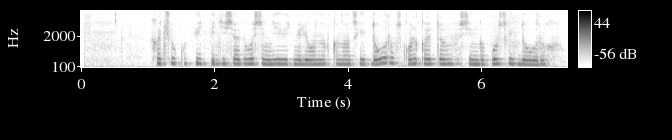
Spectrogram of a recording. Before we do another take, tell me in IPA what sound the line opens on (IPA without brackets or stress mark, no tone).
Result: x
